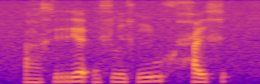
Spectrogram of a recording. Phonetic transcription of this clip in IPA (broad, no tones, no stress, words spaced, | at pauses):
a̤x rʲɛʔɛ̤xlix ŋux ħex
